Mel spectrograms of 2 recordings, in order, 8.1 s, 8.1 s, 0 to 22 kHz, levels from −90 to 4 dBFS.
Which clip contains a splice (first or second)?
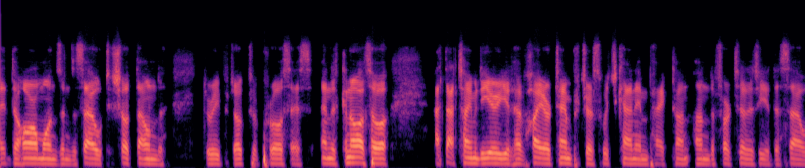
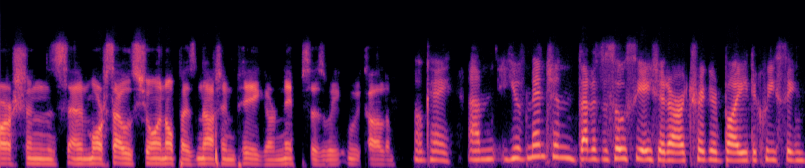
second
